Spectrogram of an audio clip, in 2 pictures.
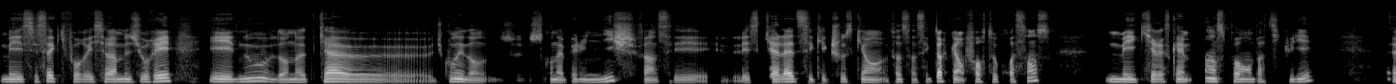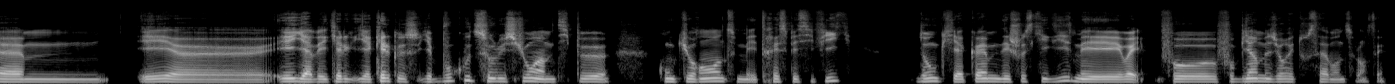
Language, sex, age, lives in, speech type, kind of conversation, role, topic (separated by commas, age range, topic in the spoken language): French, male, 30-34, France, conversation, podcast, guest, Comment débuter un projet sans investir beaucoup d’argent ?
